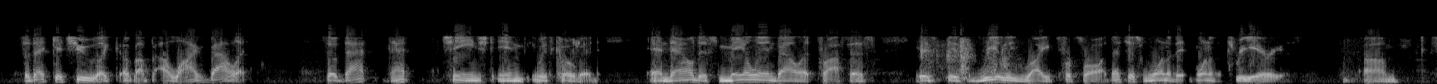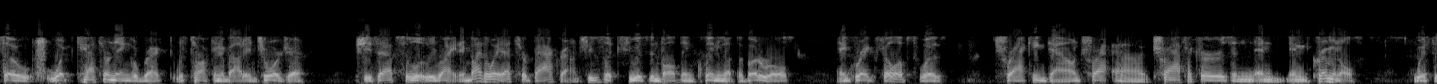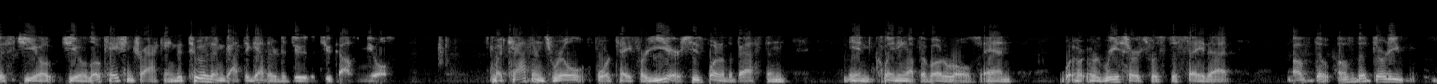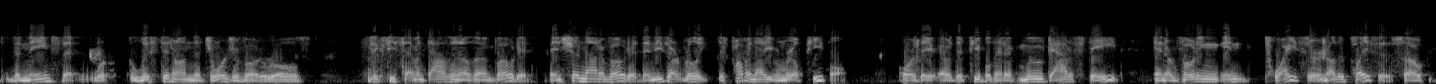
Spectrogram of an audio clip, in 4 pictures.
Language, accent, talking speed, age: English, American, 190 wpm, 40-59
